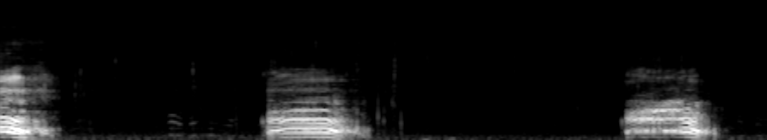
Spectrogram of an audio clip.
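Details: Tame cows mooing, said to be calling their extended family; three drawn-out, harmonic moos, each under a second long, with quiet pauses of a few seconds between them.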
